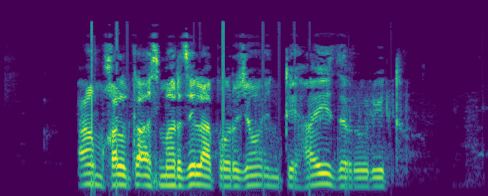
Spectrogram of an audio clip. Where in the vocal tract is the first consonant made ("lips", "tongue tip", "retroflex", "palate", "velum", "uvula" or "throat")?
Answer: lips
